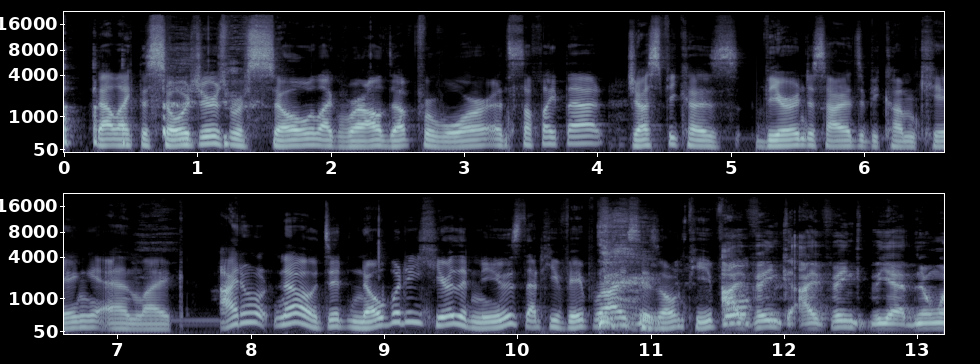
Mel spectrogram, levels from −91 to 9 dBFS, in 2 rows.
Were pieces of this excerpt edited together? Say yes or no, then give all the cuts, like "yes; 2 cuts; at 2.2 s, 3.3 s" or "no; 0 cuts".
yes; 3 cuts; at 4.1 s, 5.1 s, 7.6 s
